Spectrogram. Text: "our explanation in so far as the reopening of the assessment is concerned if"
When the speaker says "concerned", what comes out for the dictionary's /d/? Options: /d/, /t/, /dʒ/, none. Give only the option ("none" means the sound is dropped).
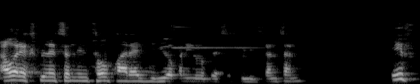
none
